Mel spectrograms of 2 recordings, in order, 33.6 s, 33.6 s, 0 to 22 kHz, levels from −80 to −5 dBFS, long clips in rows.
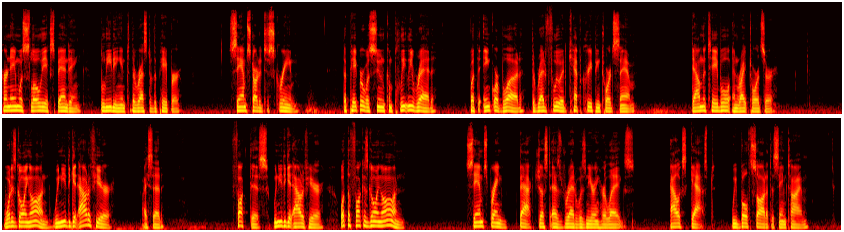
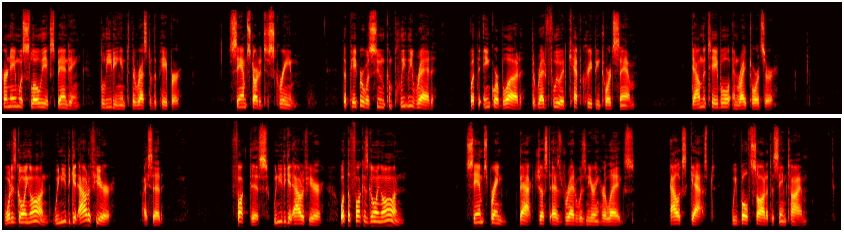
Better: first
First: none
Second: thin; very; fading below 400 Hz

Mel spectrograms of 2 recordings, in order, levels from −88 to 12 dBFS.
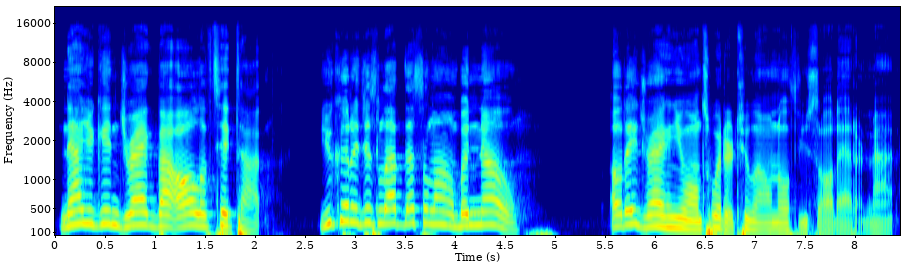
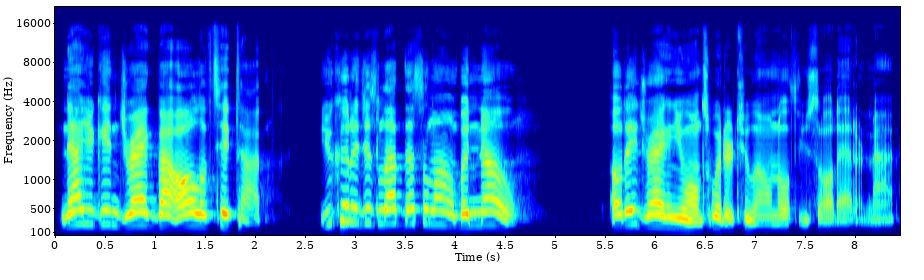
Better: first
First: none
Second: thin; very; fading below 300 Hz

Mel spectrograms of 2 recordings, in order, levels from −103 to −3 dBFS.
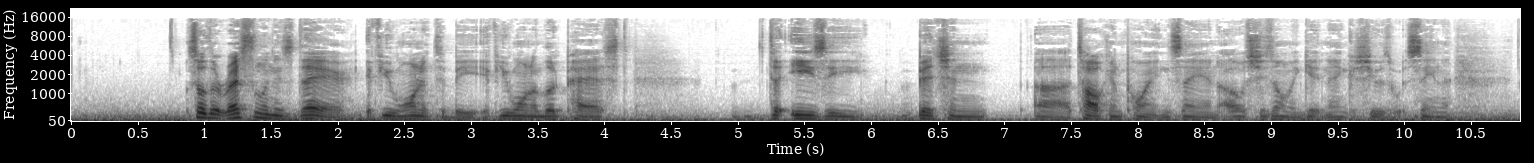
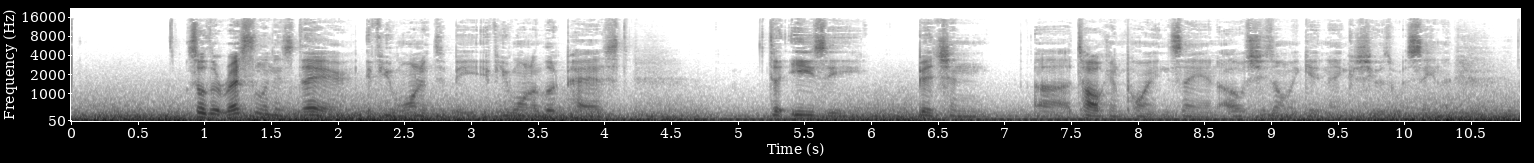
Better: first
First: low rumble; faint; throughout; 25 dB below the speech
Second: low rumble; loud; throughout; 5 dB below the speech

